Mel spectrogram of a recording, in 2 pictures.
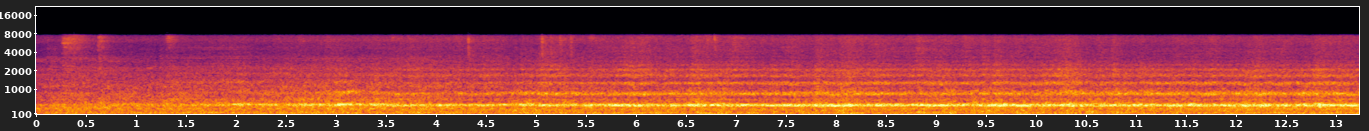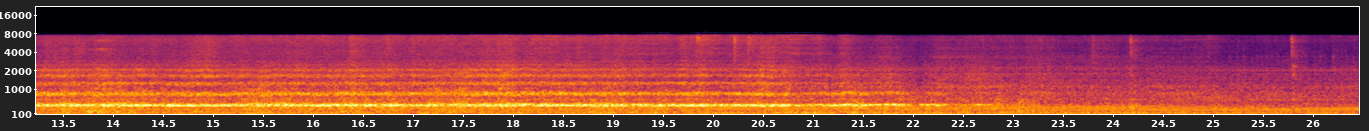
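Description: Bangkok BTS Skytrain car running along the elevated line, heard from inside the car: a steady electric hum over the rumble of wheels on track. It builds in the first couple of seconds and eases off about three-quarters of the way through.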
